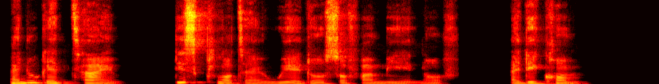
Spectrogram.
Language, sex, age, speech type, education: Nigerian Pidgin, male, 30-45, spontaneous, tertiary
